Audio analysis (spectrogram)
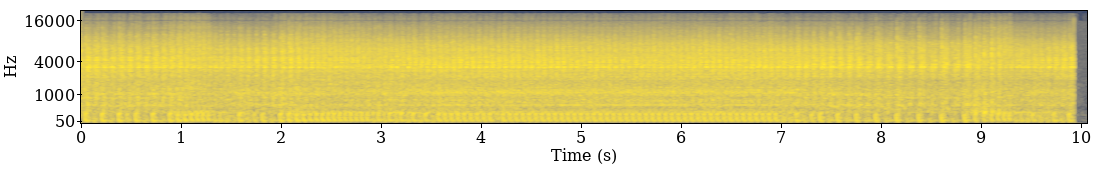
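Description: A restored motorcycle engine runs after being fired up with its electric starter, a loud, steady, rapid putter with a coarse mechanical rattle, close and continuous with no talking.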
